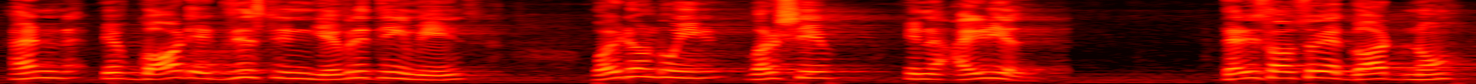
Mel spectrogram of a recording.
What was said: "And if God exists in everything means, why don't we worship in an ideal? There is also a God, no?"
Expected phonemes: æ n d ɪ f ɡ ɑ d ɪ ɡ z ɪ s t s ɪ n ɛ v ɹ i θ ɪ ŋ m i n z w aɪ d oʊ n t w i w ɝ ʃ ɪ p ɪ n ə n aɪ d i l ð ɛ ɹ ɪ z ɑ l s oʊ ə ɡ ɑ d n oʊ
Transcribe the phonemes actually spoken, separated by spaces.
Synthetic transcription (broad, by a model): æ n d ɪ f ɡ ɑ d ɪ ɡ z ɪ s t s ɪ n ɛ v ɹ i t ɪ ŋ m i n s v aɪ d oʊ n t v i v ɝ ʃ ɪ p ɪ n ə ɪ d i l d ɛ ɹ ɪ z ɑ l s oʊ ə ɡ ɑ d n oʊ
